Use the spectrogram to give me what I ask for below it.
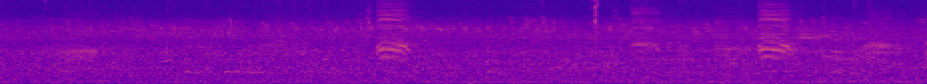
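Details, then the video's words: Crow caws rising out of steady background rumble: a single harsh caw near one second, louder raspy caws at four and about seven and a half seconds, with softer answering caws between. "Crows Cawing Natural Sounds"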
